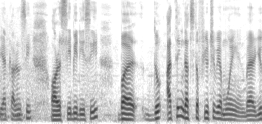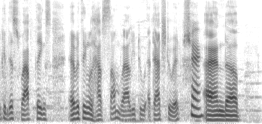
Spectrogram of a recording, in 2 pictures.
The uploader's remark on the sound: recording live from the Future Festival in Toronto!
